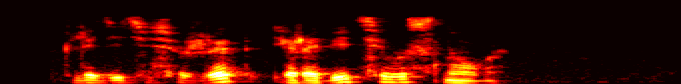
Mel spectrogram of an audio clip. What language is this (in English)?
Belarusian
